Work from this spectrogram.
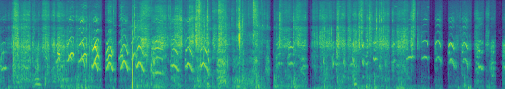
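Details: Dog crying in rapid bursts of high arched whines, about three per second, pausing midway and then resuming with shorter yelping cries, with human speech mixed in.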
